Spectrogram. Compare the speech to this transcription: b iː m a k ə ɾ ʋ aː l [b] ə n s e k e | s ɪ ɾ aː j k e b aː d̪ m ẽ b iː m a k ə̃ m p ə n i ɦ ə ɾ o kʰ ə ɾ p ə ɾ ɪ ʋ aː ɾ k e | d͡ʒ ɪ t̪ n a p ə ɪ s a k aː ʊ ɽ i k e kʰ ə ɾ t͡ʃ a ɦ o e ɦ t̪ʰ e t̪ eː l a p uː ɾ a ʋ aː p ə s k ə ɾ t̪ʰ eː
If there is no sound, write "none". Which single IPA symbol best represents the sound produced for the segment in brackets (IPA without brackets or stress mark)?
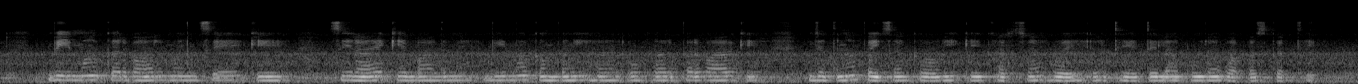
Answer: m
